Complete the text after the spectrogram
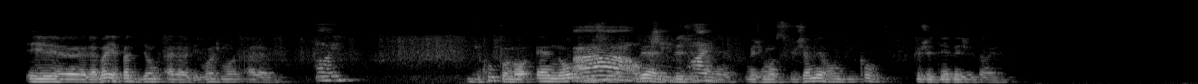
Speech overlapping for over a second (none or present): present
